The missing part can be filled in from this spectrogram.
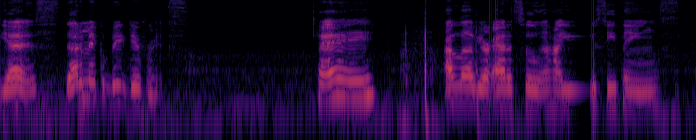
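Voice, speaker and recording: Against noticeable background noise, a woman with an American accent speaks at a moderate pace in a relaxed tone, fairly low in pitch with ordinary pitch variation. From Detroit, Michigan. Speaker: truck driver vlogger. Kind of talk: casual livestream chat. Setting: YouTube livestream. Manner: relaxed, chatty.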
